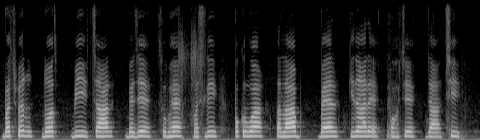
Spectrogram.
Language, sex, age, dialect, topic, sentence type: Magahi, female, 18-24, Northeastern/Surjapuri, agriculture, statement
